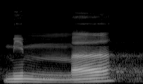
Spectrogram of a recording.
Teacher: Huruf ba berharakat tanwin temun dengan mim idgham bi gunnah. Mimma, mim bertasydid kita gunnahkan atau kita dengungkan. Ma panjang 2 harakat.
